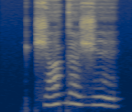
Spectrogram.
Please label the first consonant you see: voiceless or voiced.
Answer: voiceless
